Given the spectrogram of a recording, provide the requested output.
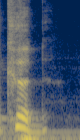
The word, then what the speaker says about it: could: Yo podría, I could. Recuerden dejar de pronunciar la L. I could.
